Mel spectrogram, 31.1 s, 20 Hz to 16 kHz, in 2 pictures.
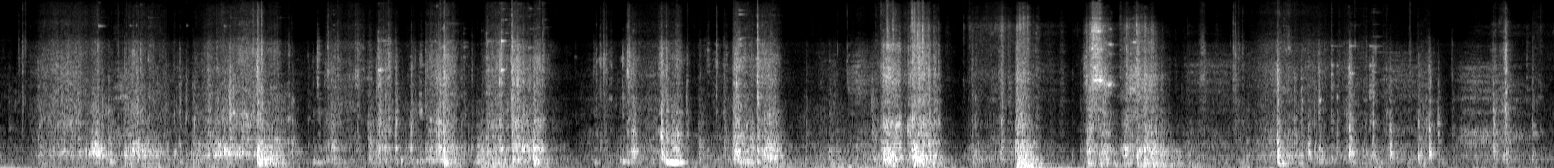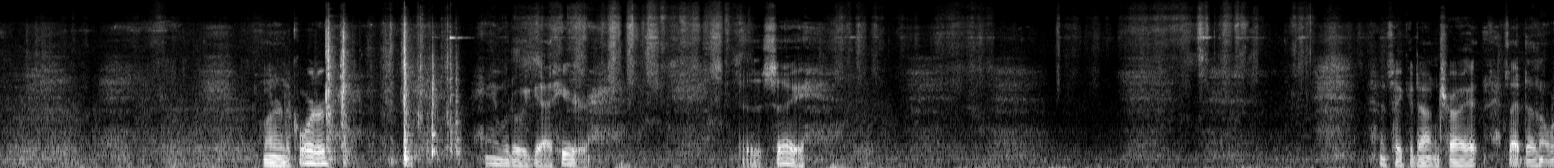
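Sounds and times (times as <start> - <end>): metal drawer sliding: 0.0 - 23.4
metal tools clinking: 12.7 - 15.4, 18.8 - 23.0.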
